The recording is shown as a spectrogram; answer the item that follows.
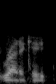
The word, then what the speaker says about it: Raticate: And just so you know, that is how you pronounce that. You got that right, Raticate.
